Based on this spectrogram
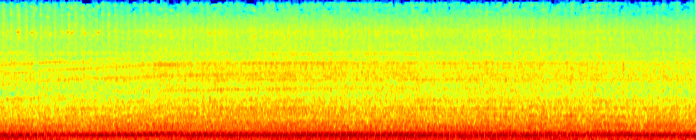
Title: Got a exhaust leak but the bitch perform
